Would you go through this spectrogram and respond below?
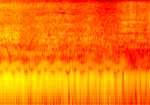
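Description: A race car on the track at Carolina Motorsports Park passing close by with a loud, steady engine drone and a strong tonal whine that shifts slightly as it goes past, no voices.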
